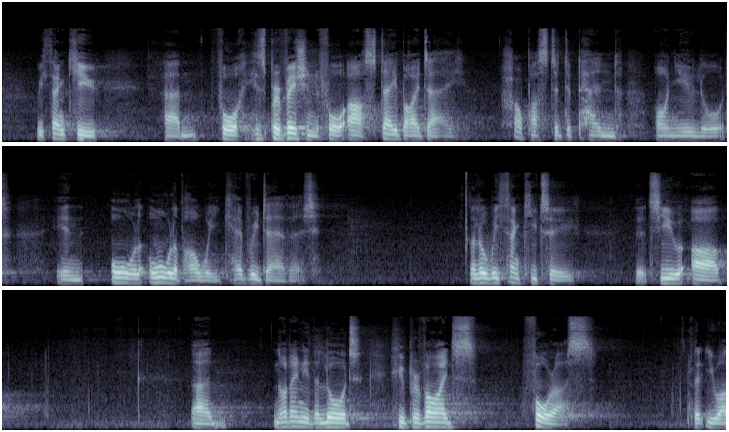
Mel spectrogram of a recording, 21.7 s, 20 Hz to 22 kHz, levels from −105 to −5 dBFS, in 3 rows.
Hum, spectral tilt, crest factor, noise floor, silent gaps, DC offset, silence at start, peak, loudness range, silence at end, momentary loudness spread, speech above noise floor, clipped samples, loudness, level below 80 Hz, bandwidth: none; -6 dB/octave; 20 dB; -75 dBFS; none; under 0.1%; 0.35 s; -12 dBFS; 8 LU; 0 s; 16 LU; 45 dB; under 0.1%; -31 LUFS; -84 dBFS; 10 kHz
